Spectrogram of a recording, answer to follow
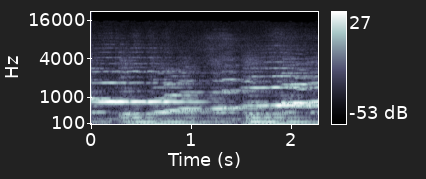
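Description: Two concert flutes playing a melody in long held notes over a string orchestra accompaniment, with low strings swelling in and out beneath them.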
